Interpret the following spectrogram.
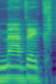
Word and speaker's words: Mavic: Jury is still out on whether or not the pronunciation should be changed to Mavic while in Slavic service.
